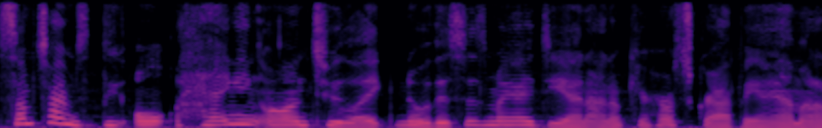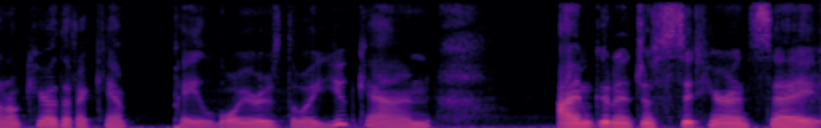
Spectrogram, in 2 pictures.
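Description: Using an unremarkable speaking voice, a woman talks at a fairly quick pace with lively intonation. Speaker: podcast host and business executive. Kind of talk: casual chat podcast.

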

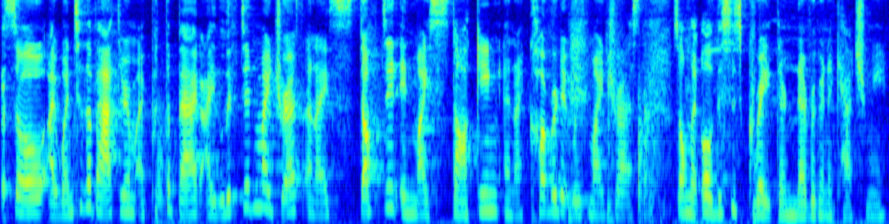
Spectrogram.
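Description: A woman in a plain, everyday voice speaks at a fairly quick pace with hardly any pauses, medium pitch, and ordinary pitch variation. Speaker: church chief of staff. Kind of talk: casual podcast interview.

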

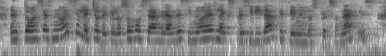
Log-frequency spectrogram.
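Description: A woman speaks in a high-pitched voice. There is noticeable noise in the background. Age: 40s. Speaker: illustrator and comic artist. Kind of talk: interview. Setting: at her home studio.

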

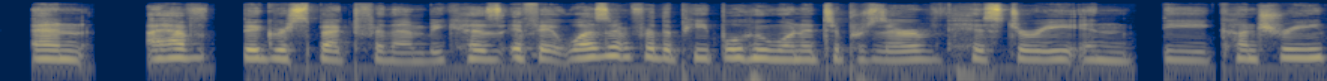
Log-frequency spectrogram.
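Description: A woman's medium-pitched voice with fairly even intonation at a moderate pace. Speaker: paranormal podcast host. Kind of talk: solo podcast monologue. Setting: home recording at microphone. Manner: casual, profane; louder, close to microphone.

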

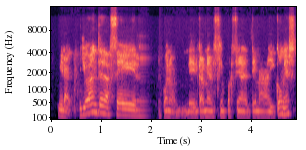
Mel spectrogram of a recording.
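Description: A man's fairly high pitch rises and falls with lively intonation. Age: 20s. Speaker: e-commerce entrepreneur. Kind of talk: casual interview.

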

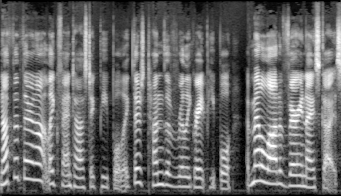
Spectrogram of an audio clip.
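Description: With a Canadian accent, a woman in an unremarkable speaking voice talks at a fairly high pitch with lively intonation. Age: 20s. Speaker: professional ski jumper. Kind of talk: casual interview.

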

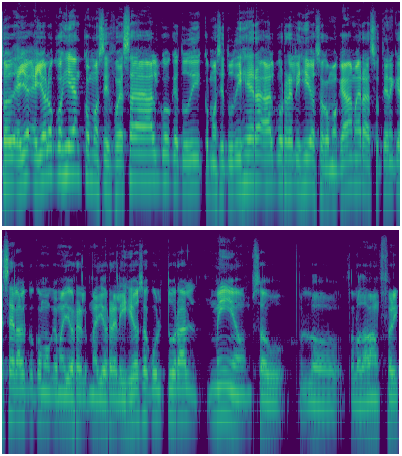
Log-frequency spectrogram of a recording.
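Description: Speaking in a normal speaking voice, a man keeps a fairly quick pace with hardly any pauses. His pitch is fairly high, with ordinary pitch variation. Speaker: podcast host. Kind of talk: casual chat.

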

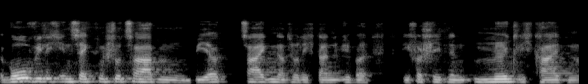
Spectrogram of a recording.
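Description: A man speaks at a moderate pace and medium pitch, with fairly even intonation. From Stuttgart, Germany. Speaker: insect screen business owner. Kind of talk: interview. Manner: halting, many repetitions and fillers.

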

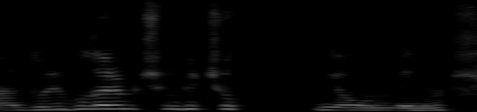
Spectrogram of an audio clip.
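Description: Her voice has a bright, sharp tone and a fairly high pitch for a woman. The woman's pitch varies in an ordinary way. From Istanbul, Turkey. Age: 40s. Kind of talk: casual chat.

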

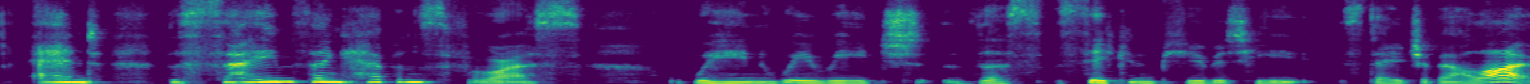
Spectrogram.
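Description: A woman speaking at a very slow pace, on a very clean recording with a silent background. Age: 40s. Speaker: podcast host and author. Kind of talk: solo podcast monologue. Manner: conversational with frequent fillers.

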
